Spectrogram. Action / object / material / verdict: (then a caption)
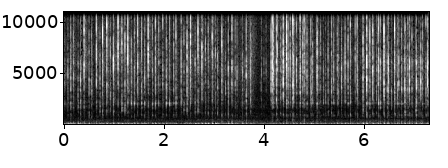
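tap / plastic spray bottle / plastic / none. A hand-sized, clear plastic spray bottle with a black trigger head, hollow and partly filled with liquid, is held in both hands and tapped with long fingernails. The rapid, typing-like clicks are short and bright over a steady low rumble, with a brief pause just past the midpoint before the tapping resumes.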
